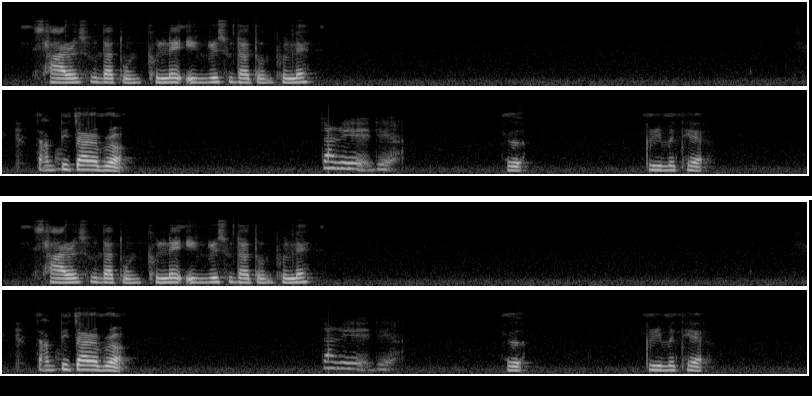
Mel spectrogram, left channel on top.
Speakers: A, in the centre; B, on the left (about 65°).
A: ꯁꯥꯔꯁꯨ ꯅꯥꯇꯣꯟ ꯐꯨꯜꯂꯦ ꯏꯪꯔꯁꯨ ꯅꯥꯇꯣꯟ ꯐꯨꯜꯂꯦ ꯆꯥꯛꯇꯤ
B: ꯑꯣ ꯑꯣ
A: ꯆꯥꯔꯕ꯭ꯔꯣ
B: ꯆꯔꯦꯗꯤ
A: ꯍꯂꯣ ꯀꯔꯤ ꯃꯊꯦ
